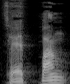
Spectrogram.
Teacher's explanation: 새와 방이 합쳐지면서 된 소리가 만들어졌으니까 사이소리 집어넣었죠.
